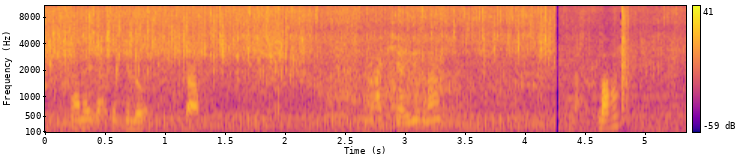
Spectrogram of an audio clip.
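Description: Raw meat squelches wetly as hands move it around in a plastic basket.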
